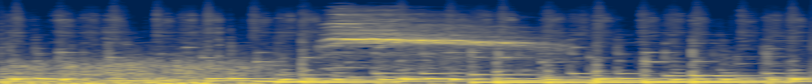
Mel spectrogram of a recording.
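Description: Background music with marimba-like percussion notes. About one and a half seconds in, a horse's whinny sound effect lasts about a second, falling in pitch.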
